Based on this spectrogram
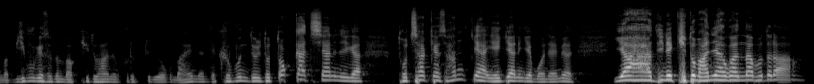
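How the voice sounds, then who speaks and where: A man with a fairly high pitch talks at a very fast pace with lively intonation, in a dry, close sound with no echo. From South Korea, Chungcheong region. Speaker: pastor. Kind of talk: sermon. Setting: church. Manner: animated.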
